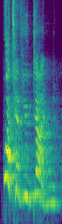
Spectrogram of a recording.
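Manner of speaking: loud, accusing yell; shout. A narrator's reading. Naledi confronts the fairy over vanished sounds, shouting. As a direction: shout it at them in outrage. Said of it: "Naledi looks up and shouts".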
